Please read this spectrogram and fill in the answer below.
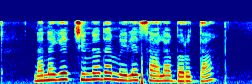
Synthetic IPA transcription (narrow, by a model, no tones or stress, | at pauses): nɐnɐɡe̞t͡ʃinːɐd̪ɐme̞ːle̞saːlɐbɐɾut̪ːaː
